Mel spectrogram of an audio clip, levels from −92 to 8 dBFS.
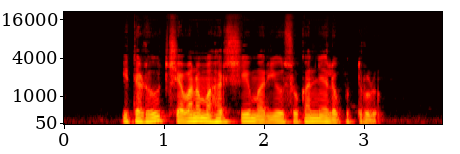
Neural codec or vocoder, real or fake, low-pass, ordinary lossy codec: none; real; 19.8 kHz; none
